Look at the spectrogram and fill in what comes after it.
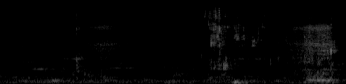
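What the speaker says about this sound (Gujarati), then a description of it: "એમાં આપણે થોડું પાણી ઉમેરીશું" Quiet splashing and trickling of water poured into a bowl of plain yogurt, in two short bursts with soft drips between.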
